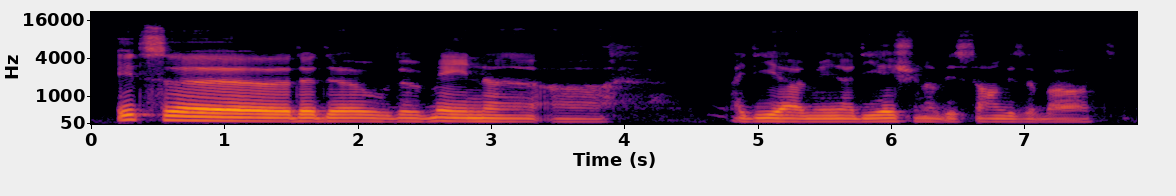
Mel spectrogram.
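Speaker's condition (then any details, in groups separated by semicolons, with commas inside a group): No condition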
